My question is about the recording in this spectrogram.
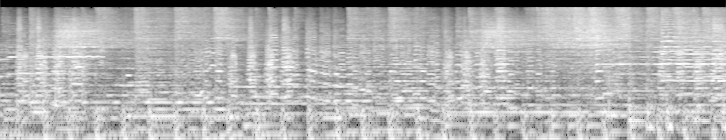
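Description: A jazz big band playing live in an instrumental passage: trumpets, trombones and saxophones over drums, electric bass and keys, with no vocal.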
